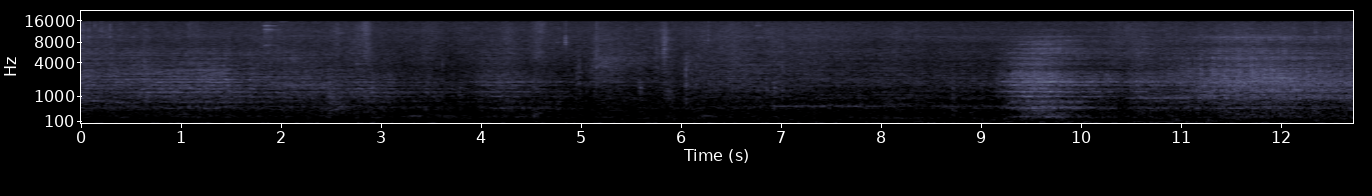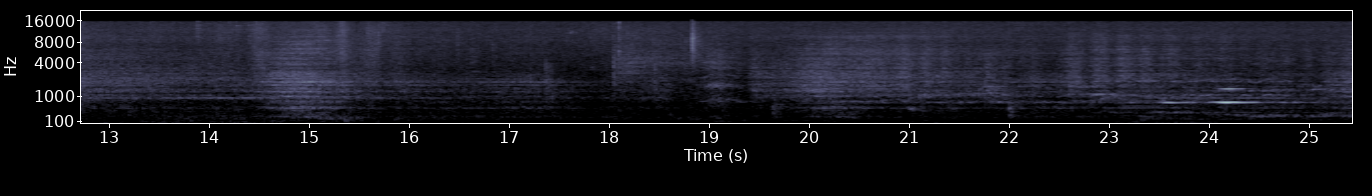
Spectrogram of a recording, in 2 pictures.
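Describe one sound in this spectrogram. A drummer taps softly on cymbals and drums.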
